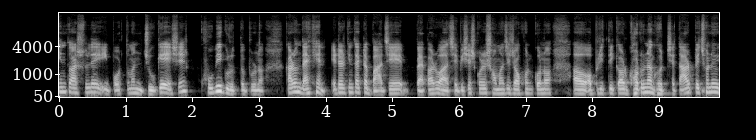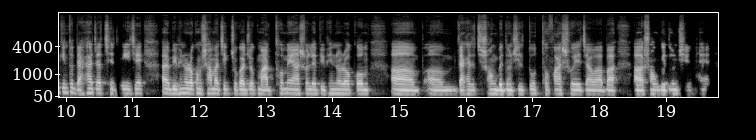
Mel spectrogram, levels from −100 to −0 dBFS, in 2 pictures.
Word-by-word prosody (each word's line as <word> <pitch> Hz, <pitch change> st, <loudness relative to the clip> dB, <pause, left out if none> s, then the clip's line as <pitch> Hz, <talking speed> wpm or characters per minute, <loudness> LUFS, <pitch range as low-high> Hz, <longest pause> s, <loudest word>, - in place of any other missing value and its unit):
কিন্তু 175 Hz, -1 st, -2 dB
আসলে 160 Hz, +2 st, -3 dB, 0.2 s
এ -, -, 0 dB
বর্তমান 135 Hz, +5 st, -4 dB, 0.2 s
যুগে 115 Hz, +8 st, +3 dB
এসে 175 Hz, +9 st, 0 dB, 0.4 s
খুবই 175 Hz, +7 st, +6 dB
গুরুত্বপূর্ণ। 230 Hz, -, -2 dB, 0.4 s
কারণ 175 Hz, +3 st, +4 dB
দেখেন, 145 Hz, +9 st, 0 dB, 0.2 s
এটার 155 Hz, -1 st, +2 dB
কিন্তু 160 Hz, 0 st, -4 dB
একটা 155 Hz, 0 st, +1 dB
বাজে 105 Hz, +6 st, +1 dB, 0.3 s
ব্যাপারও 125 Hz, +7 st, +1 dB
আছে। 225 Hz, +2 st, -3 dB
বিশেষ 140 Hz, -10 st, 0 dB
করে 140 Hz, -, -1 dB
সমাজে 130 Hz, +1 st, -2 dB
যখন 130 Hz, +2 st, -2 dB
কোন 130 Hz, -, +1 dB, 0.5 s
অ -, -, +5 dB, 0.2 s
অপ্রীতিকর 135 Hz, +2 st, -1 dB
ঘটনা 160 Hz, +4 st, +3 dB
ঘটছে, 125 Hz, 0 st, -2 dB
তার 150 Hz, -, +4 dB
পেছনেও 170 Hz, +1 st, 0 dB
কিন্তু 160 Hz, +1 st, -2 dB
দেখা 140 Hz, +4 st, 0 dB
যাচ্ছে 135 Hz, +1 st, -1 dB
যে -, -, -39 dB
এই 130 Hz, -, 0 dB
যে 135 Hz, -, +2 dB, 0.4 s
আ -, -, +6 dB
বিভিন্ন 140 Hz, +2 st, +1 dB
রকম 135 Hz, 0 st, -1 dB
সামাজিক 130 Hz, 0 st, +1 dB
যোগাযোগ 125 Hz, 0 st, +2 dB
মাধ্যমে 130 Hz, +3 st, +1 dB
আসলে 125 Hz, 0 st, 0 dB
বিভিন্ন 125 Hz, +2 st, -3 dB
রকম 120 Hz, 0 st, +2 dB, 0.5 s
আ -, -, +6 dB, 0.4 s
বাম 115 Hz, 0 st, 0 dB, 0.2 s
দেখা 115 Hz, +1 st, +3 dB
যাচ্ছে 115 Hz, 0 st, -4 dB
সংবেদনশীল 120 Hz, 0 st, +2 dB
তথ্য 125 Hz, -1 st, -3 dB, 0.2 s
ফাঁস 125 Hz, -1 st, +1 dB
হয়ে 120 Hz, -1 st, +2 dB
যাওয়া 115 Hz, 0 st, +2 dB
বা, 115 Hz, -, +5 dB, 0.4 s
আ -, -, +7 dB, 0.2 s
সংবেদনশীল 120 Hz, 0 st, -1 dB
হ্যাঁ, 125 Hz, -1 st, -10 dB
130 Hz, 165 wpm, -24 LUFS, 120-145 Hz, 0.5 s, আ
